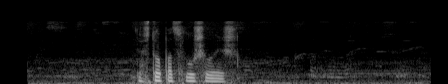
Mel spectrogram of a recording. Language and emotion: Russian, angry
